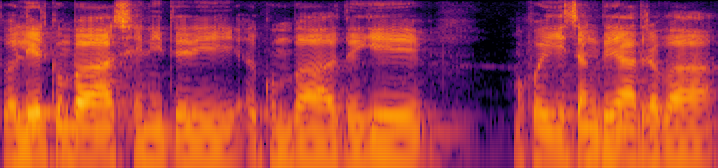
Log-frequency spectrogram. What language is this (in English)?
Manipuri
